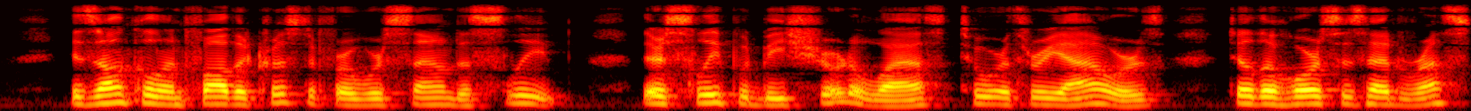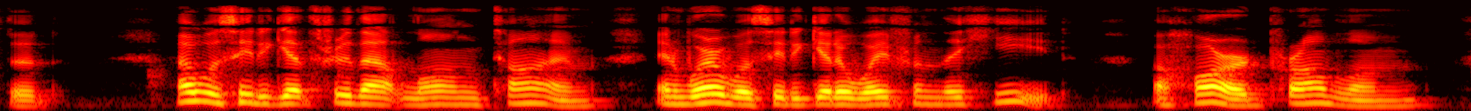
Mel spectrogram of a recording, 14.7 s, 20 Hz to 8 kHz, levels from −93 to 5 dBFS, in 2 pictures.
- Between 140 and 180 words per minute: No, average, 190 wpm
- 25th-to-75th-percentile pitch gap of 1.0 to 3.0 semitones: No, average, 3.5 semitones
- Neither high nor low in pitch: Yes, medium, 145 Hz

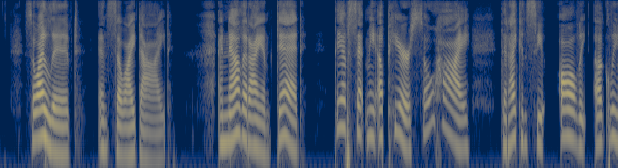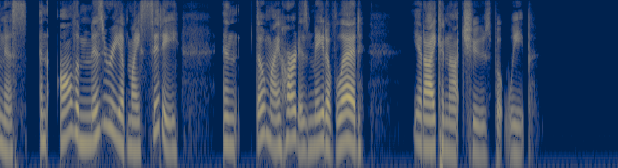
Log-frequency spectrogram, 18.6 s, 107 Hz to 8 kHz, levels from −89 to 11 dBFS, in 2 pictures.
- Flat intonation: No, average, 5.2 semitones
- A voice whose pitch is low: No, high, 200 Hz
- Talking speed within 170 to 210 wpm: No, average, 160 wpm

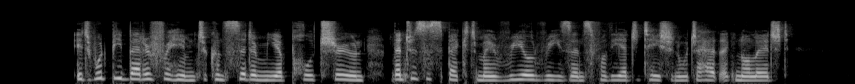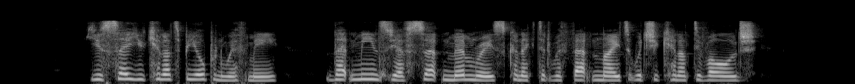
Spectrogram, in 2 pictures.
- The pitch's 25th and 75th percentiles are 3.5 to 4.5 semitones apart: No, average, 3.0 semitones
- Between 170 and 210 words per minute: No, average, 160 wpm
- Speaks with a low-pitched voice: No, high, 205 Hz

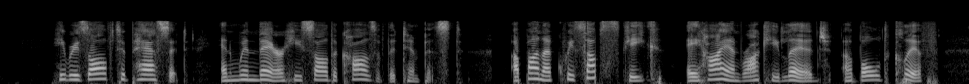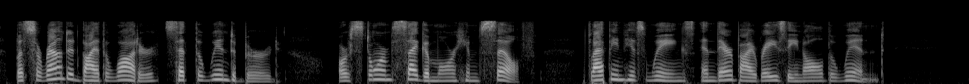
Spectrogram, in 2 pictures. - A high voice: Yes, high, 195 Hz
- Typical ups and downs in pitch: Yes, average, 4.1 semitones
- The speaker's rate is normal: Yes, average, 150 wpm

